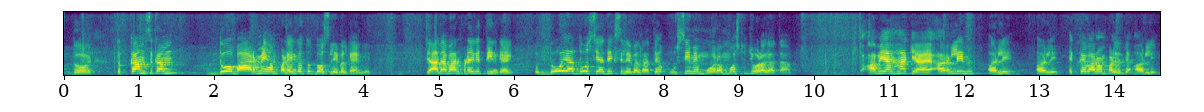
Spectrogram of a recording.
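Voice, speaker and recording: A man teaching a grammar lesson, explaining step by step and checking in with his students. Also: very high voice. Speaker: English teacher.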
